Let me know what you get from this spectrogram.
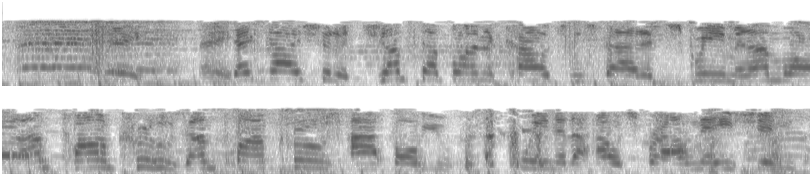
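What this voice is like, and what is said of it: New England accent. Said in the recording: “That is a great New England accent right there. ... That is so New England.”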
